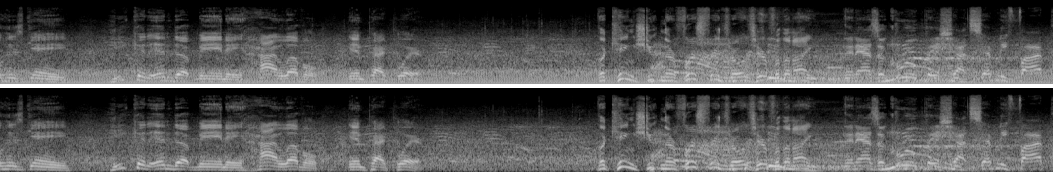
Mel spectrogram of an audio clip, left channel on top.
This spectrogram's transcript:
his game, he could end up being a high-level impact player. The Kings shooting their first free throws here for the night. And as a group, they shot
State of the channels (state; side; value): noise; left; hum, 5 dB below the sound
